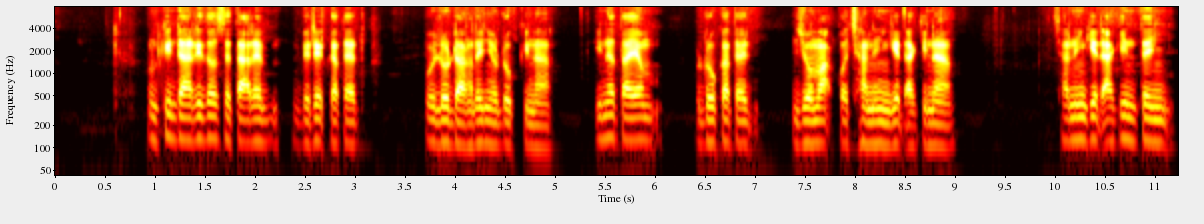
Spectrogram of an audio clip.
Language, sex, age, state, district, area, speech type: Santali, male, 30-45, West Bengal, Jhargram, rural, spontaneous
